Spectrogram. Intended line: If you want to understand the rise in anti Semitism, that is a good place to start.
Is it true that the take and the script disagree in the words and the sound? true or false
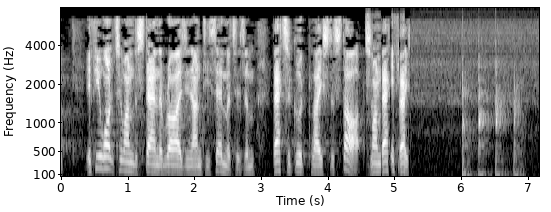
true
